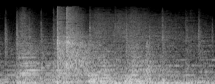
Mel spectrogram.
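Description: Dramatic film score music with a single pistol shot about half a second in, its sound trailing off quickly.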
